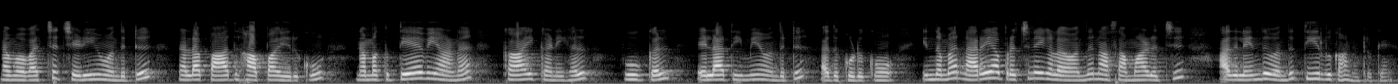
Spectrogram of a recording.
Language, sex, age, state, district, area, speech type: Tamil, female, 45-60, Tamil Nadu, Pudukkottai, rural, spontaneous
